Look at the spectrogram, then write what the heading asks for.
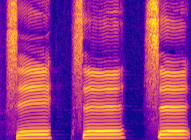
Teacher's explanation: Tengah lidahnya naik pasti clear vokal i-nya si si si tapi kalau tengah lidahnya enggak diangkat enggak akan vokal I pasti se se se gitu bunyinya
